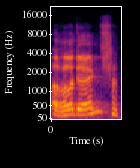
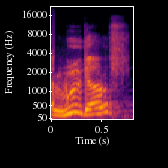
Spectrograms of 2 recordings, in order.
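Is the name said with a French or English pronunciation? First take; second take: French; English. First: The name is said with French pronunciation. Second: The name is said with English pronunciation. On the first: This is how the name should be said. "au lieu de dire Rodolphe" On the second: This is how the court official said it. "c'est euh, Rudolph"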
